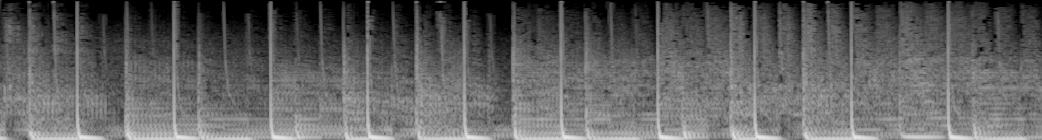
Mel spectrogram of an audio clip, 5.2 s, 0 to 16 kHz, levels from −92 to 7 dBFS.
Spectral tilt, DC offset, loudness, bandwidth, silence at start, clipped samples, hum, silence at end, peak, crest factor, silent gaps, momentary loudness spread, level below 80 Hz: -7 dB/octave; under 0.1%; -15 LUFS; 16 kHz; 0 s; under 0.1%; none; 0 s; -2 dBFS; 12 dB; none; 3 LU; -14 dBFS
